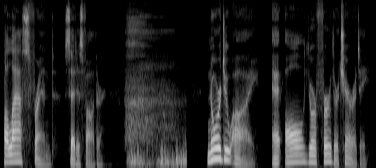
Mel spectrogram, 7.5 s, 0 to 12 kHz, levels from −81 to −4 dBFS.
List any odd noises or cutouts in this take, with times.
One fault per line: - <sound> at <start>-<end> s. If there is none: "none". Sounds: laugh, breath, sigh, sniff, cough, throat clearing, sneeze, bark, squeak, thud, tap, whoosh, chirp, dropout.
- sigh at 2.5-3.7 s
